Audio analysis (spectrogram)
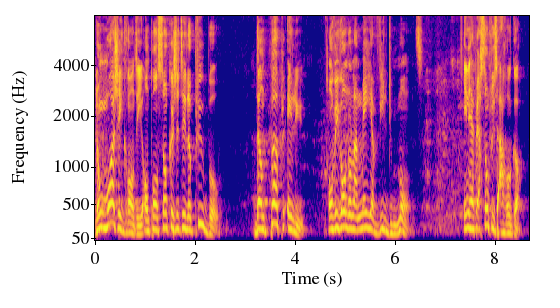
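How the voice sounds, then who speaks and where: A man from New York doing a stand-up comedy set in French with an American accent, animated and mock-outraged, with sudden shouts and sing-song asides. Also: on the high side, normal speed, breathy edge. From New York, USA. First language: English. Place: theater stage.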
